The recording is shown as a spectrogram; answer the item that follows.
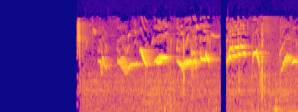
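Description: Birds chirping in a recording played back from an extracted audio file: a run of short notes that glide up and down, starting about a second in and cutting out briefly near three and a half seconds.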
